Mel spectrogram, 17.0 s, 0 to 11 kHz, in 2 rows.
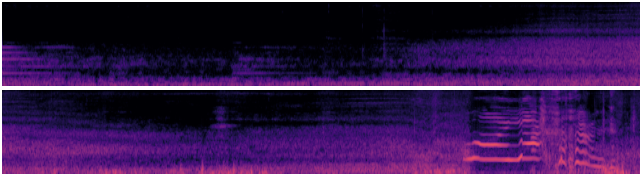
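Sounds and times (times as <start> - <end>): passing vehicle rushing: 3.8 - 17.0.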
